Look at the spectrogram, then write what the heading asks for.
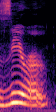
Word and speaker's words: zero: but not always okay if you think of a word like zero for instance so in zero the first syllable is stressed so that is the syllable which has the E vowel the second is not okay so the the syllable that has the O vowel is not stressed but as you can hear when I pronounce a word zero the O Vel is not reduced even though it's not stressed so you need to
